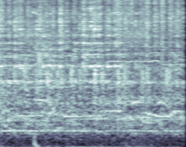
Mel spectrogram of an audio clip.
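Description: Faint steady stadium ambience on the broadcast audio, with a few faint steady tones underneath and one soft low thump about half a second in.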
